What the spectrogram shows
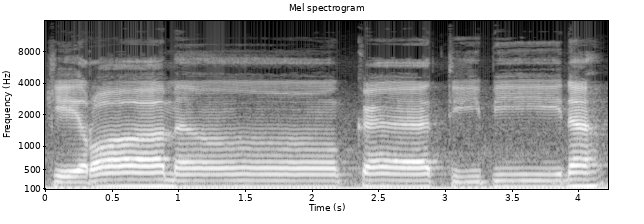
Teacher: را کو پر پڑھیں گے، را کے اوپر زبر، ساتھ الف مدہ۔ را کی آواز کو 2 حرکت کے برابر کھینچ کر پڑھیں گے۔ تنوین کے بعد میم کے اوپر 2 زبر کی تنوین۔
